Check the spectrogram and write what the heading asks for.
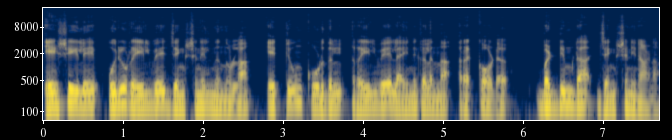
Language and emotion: Malayalam, neutral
